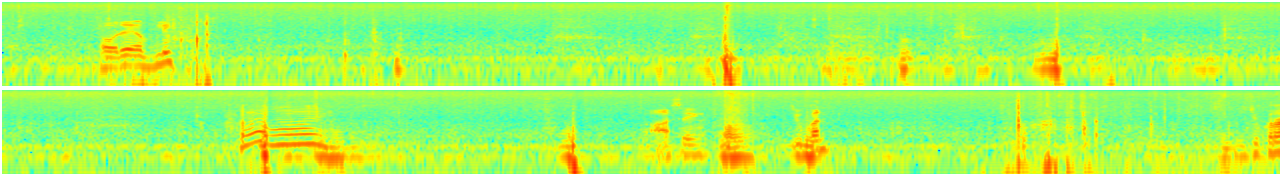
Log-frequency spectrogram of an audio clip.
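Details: A honey bee colony nesting at the end of an umbrella gives a constant low drone throughout, overlaid by intermittent speech and short sharp noises.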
